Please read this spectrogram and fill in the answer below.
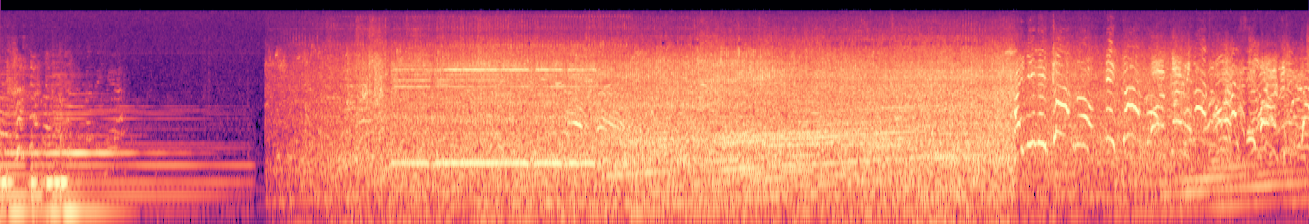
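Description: Background music fades out over the first four seconds. It gives way to a steady outdoor rumble of vehicle noise, with a short held tone a few seconds in, and excited voices in the last few seconds.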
